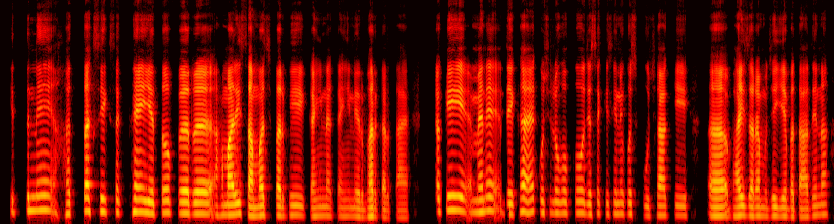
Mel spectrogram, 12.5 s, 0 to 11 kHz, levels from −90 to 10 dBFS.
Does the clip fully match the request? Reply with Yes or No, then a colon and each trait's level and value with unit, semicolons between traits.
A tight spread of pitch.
No: average, 5.1 semitones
